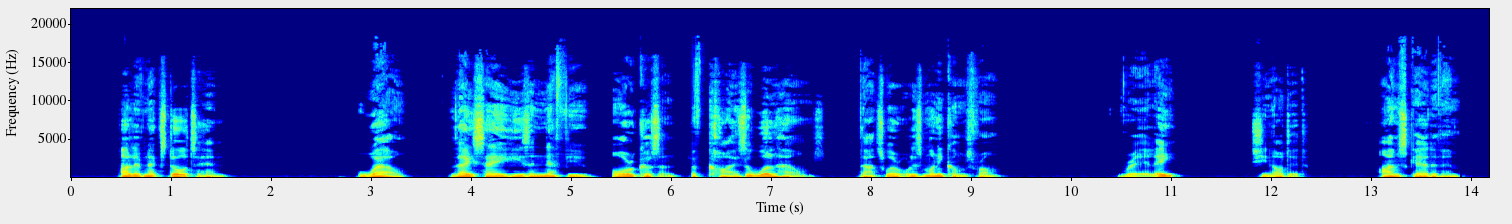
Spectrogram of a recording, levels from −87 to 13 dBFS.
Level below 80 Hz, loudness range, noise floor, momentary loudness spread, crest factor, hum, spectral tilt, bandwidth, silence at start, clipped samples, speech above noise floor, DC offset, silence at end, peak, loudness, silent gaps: -38 dBFS; 7 LU; -85 dBFS; 12 LU; 16 dB; none; -6.5 dB/octave; 17 kHz; 0.5 s; under 0.1%; 65 dB; under 0.1%; 0.3 s; -6 dBFS; -21 LUFS; 5.34-5.40 s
